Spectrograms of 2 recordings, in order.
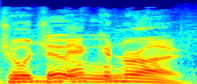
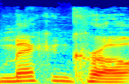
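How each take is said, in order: First: The name is said with one consonant dropped. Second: The name is said with all its consonants. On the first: The speaker calls it wrong. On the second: The speaker calls it right.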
